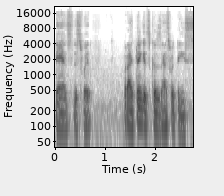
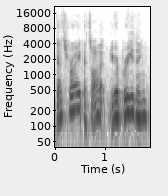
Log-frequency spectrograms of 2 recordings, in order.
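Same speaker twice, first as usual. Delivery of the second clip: higher-pitched, lightly voiced parent; approving parent; 9 semitones higher than usual. Parent agreeing with slacker kid, lightly imitated approval. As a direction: humour the kid in a mock parent voice. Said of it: "some parents like".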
